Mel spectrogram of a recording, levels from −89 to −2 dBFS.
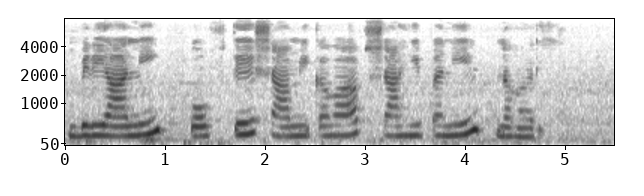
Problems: constant background noise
